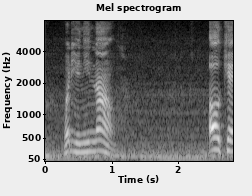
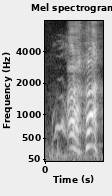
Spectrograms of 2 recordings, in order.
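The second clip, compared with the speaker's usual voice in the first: breathless laugh; 10 semitones higher, 10 dB louder than usual. Pretend. After climbing the box.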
